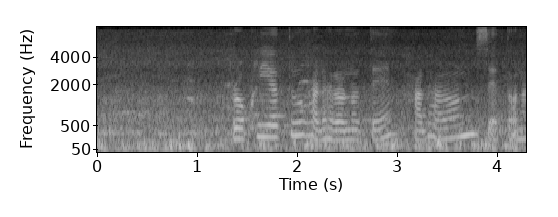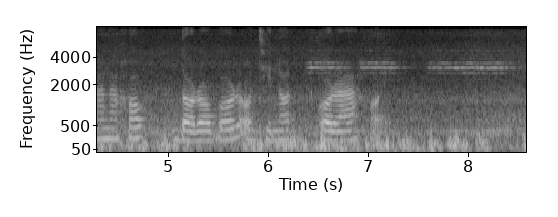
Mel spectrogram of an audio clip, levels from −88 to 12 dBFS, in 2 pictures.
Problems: background sounds at intervals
